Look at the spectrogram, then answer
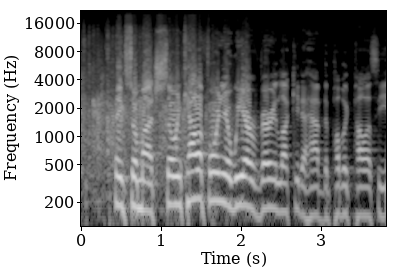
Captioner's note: applause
